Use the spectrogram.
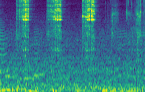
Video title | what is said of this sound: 白滑 大胸 嫰口 多汁…的烤雞卷！聖誕別再只烤雞🍗皮脆肉滑無骨雞卷更受歡迎！｜中英字幕｜BigBoyRecipe 藍帶的餐桌 | Listen to how crispy the skin is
